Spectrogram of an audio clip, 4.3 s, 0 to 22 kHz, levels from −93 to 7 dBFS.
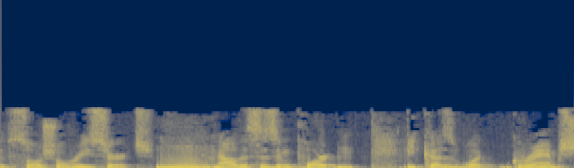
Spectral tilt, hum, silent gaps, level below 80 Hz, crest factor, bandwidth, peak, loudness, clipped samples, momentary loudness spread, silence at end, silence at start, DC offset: -5.5 dB/octave; none; none; -32 dBFS; 12 dB; 8 kHz; 0 dBFS; -13 LUFS; under 0.1%; 4 LU; 0 s; 0 s; under 0.1%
